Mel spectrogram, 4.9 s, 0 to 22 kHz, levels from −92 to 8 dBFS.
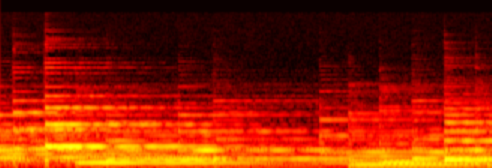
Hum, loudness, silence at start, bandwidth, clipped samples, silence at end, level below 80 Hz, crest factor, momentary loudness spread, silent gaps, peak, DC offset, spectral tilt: none; -22 LUFS; 0 s; 8.8 kHz; under 0.1%; 0 s; -46 dBFS; 14 dB; 13 LU; none; -6 dBFS; under 0.1%; -9.5 dB/octave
